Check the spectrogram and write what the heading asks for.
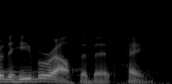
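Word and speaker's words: hey (ה): It looks like he, but I believe it's pronounced hey.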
